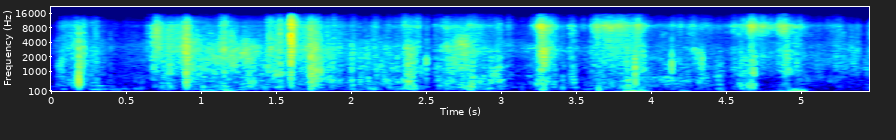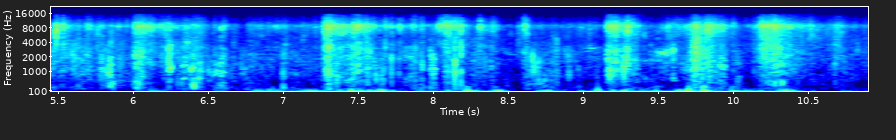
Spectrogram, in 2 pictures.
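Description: Footsteps crunch and snap through dry grass and twigs.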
